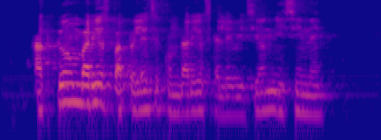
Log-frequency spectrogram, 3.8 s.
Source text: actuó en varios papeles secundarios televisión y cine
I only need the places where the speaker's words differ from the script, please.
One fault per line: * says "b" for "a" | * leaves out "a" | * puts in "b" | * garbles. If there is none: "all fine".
all fine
